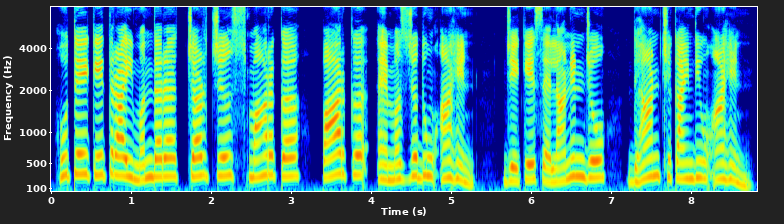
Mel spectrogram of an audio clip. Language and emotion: Sindhi, neutral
